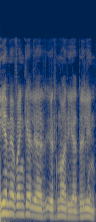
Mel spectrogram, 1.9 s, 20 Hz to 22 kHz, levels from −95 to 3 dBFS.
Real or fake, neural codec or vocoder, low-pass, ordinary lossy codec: real; none; 10.8 kHz; AAC, 64 kbps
